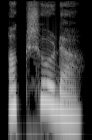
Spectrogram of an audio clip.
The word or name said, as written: ಆಕ್ಷೋಡ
